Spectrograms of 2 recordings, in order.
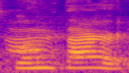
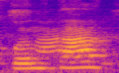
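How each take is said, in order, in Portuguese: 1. O som do R final é pronunciado. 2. O som do R final é apagado. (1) "em vez de produzir plantar" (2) "o apagamento da coda"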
